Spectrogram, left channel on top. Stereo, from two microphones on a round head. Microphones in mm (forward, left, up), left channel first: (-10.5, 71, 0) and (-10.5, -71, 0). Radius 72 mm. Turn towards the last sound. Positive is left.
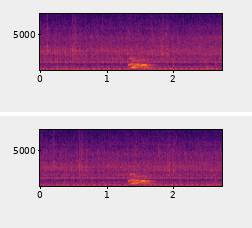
turn(degrees=-40)  # may be behind; listen again after turning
